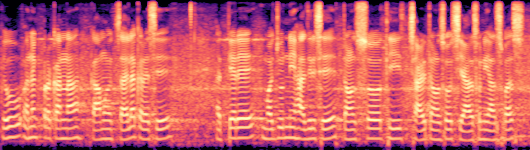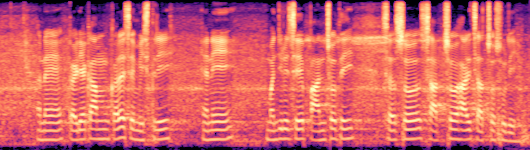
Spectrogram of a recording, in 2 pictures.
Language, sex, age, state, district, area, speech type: Gujarati, male, 30-45, Gujarat, Narmada, rural, spontaneous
